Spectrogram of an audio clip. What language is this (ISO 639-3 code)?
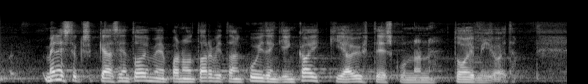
fin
